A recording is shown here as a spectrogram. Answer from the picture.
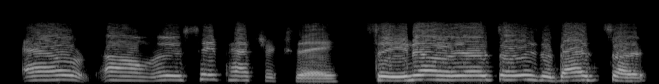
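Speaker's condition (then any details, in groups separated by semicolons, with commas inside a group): Traumatic brain injury; ongoing therapy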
